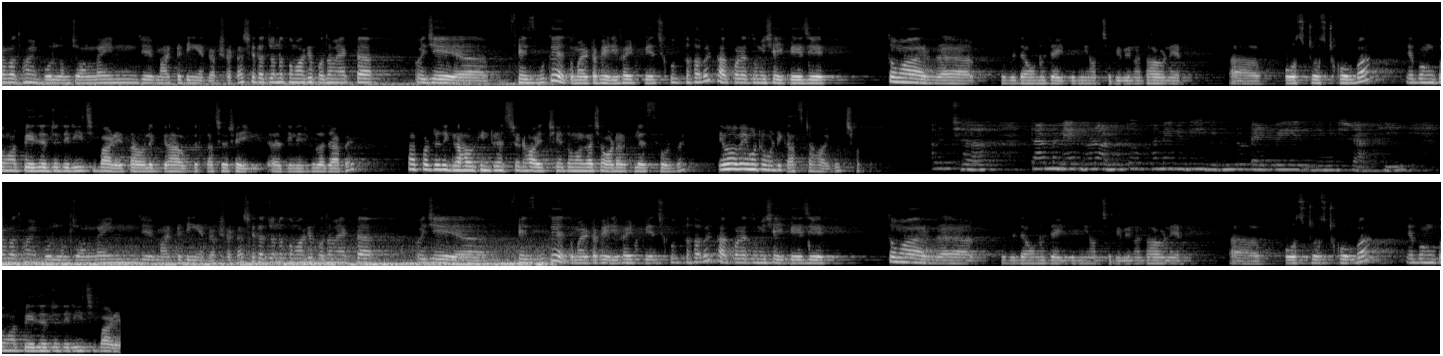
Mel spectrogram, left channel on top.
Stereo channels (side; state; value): right; drops out; at 15.6 s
